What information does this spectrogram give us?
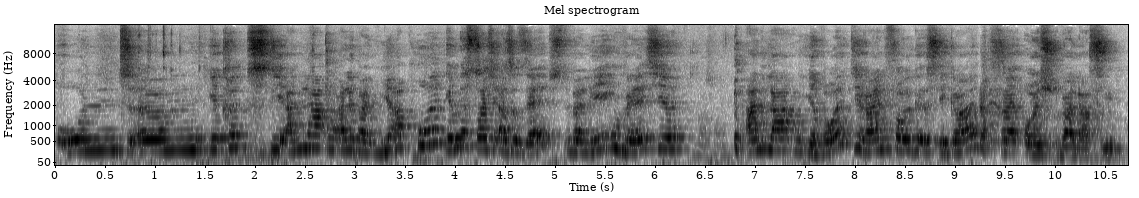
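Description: A woman's voice: high voice, moderate pace. A woman explaining game rules step by step to a group as its leader. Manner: step-by-step, instructing. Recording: echoey room, distant microphone.

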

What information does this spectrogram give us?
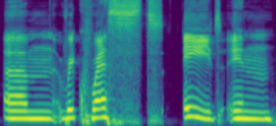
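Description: Woman, smooth voice, dry sound, searches for words. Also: mid-range voice, fairly even intonation, drawn-out words, no echo. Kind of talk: casual discussion.

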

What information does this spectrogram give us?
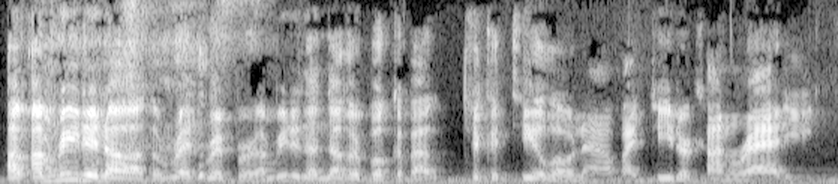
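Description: A man with a stuffy, nasal voice from a recent cold, chatting in a deadpan, matter-of-fact way. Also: a little high, brisk. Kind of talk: casual chat.

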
